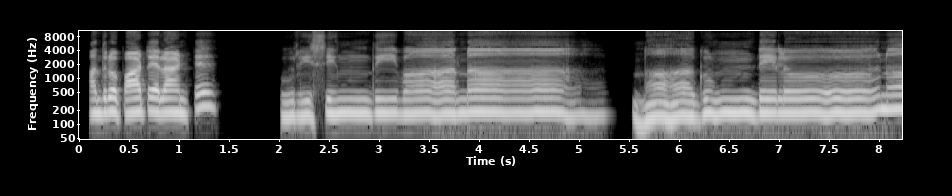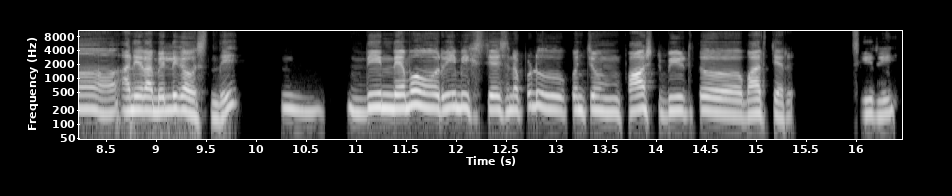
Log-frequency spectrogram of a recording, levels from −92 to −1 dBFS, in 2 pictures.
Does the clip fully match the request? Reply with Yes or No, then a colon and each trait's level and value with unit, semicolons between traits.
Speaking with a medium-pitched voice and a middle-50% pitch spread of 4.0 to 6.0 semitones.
No: medium, 175 Hz; average, 2.7 semitones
